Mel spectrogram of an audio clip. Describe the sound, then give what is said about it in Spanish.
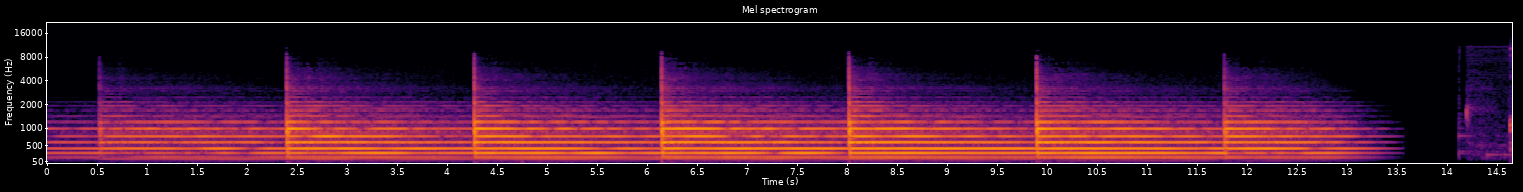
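A large bell, which visitors ring while making a wish, rings out seven times at a slow, even pace, each loud strike blending into a long, humming resonance before the next. No voices, and the tolling stops abruptly near the end. “si se toca la campana y se pide un deseo, este se cumplirá.”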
